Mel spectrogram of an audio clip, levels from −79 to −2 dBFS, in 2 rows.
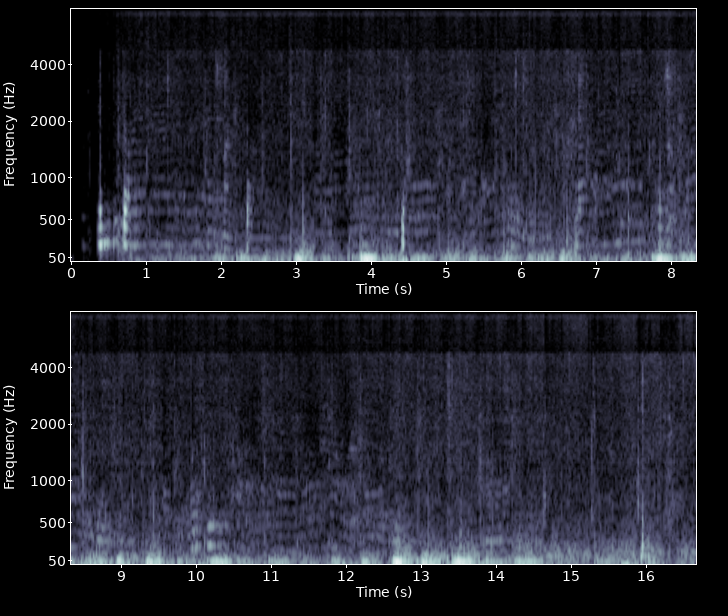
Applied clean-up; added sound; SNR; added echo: neural mask model DeepFilterNet 3.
